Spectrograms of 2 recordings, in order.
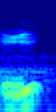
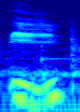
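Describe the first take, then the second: First: The letter is named with an English vowel. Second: The letter is named with a Dutch vowel. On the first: "English people pronounce this as E" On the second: "this we pronounce as E"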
